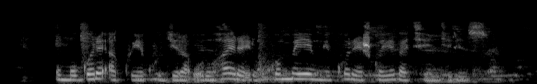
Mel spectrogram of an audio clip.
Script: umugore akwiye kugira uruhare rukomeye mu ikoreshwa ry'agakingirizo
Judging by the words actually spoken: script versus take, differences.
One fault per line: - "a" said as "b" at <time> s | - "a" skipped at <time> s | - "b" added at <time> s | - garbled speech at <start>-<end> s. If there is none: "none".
none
